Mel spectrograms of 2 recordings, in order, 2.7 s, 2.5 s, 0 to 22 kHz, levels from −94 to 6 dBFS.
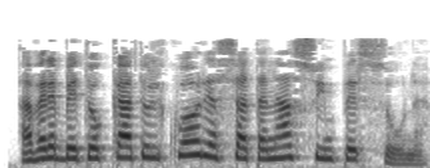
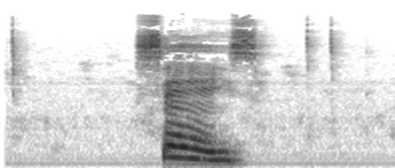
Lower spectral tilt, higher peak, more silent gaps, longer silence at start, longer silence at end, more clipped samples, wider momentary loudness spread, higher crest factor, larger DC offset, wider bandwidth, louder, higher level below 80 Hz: about the same, -3.5 dB/octave vs -2.5 dB/octave; about the same, -2 dBFS vs -2 dBFS; neither; second, 0.1 s vs 0.85 s; second, 0 s vs 0.85 s; neither; second, 6 LU vs 12 LU; about the same, 16 dB vs 18 dB; neither; second, 8.8 kHz vs 15.5 kHz; about the same, -17 LUFS vs -16 LUFS; first, -56 dBFS vs -64 dBFS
